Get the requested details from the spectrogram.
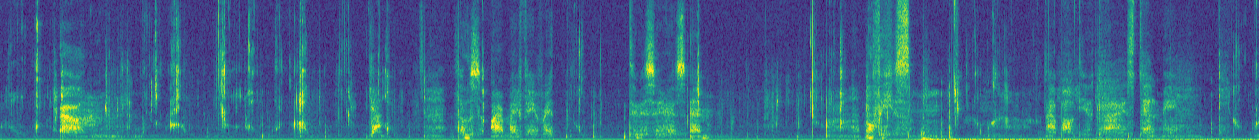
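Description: A woman makes wet mouth clicks and lip smacks close to a microphone.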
